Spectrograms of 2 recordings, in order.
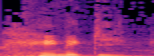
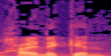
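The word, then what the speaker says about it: Heinicke: Heineke, que muchos lo pronuncian como Heineken, y bueno, él es un coreback que ha rebotado por toda la NFL y hasta por la AAF.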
